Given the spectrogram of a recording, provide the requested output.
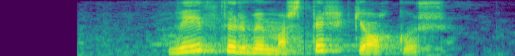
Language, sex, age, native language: Icelandic, female, 40-49, Icelandic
